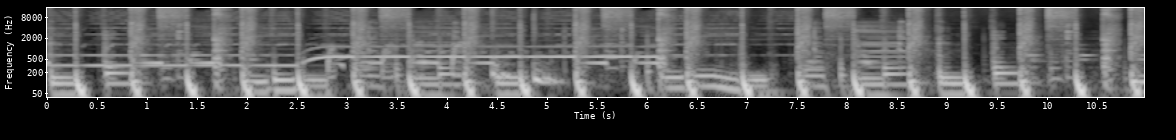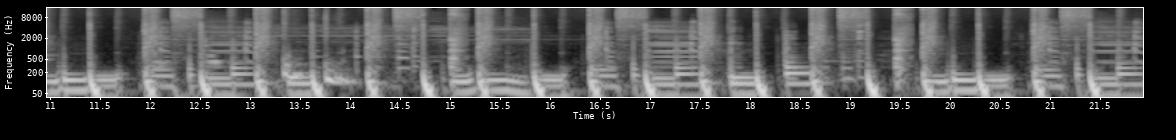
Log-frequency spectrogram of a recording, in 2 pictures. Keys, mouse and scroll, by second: 0.0-8.6 shift+middle drag, 9.2-10.9 middle drag, 10.9 Tab, 11.1 click, 11.5 click, 12.1-14.3 right drag, 14.7 Tab, 15.0-16.5 middle drag, 16.5 click, 17.2 Tab, 17.5 click, 17.9 ctrl+a, 18.9 Tab, 19.3 a, 21.4 Tab.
